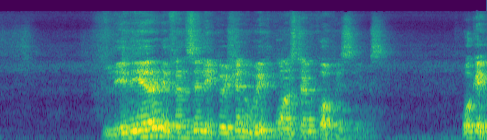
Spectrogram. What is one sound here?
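A middle-aged man speaks calmly, explaining, close to a microphone.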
